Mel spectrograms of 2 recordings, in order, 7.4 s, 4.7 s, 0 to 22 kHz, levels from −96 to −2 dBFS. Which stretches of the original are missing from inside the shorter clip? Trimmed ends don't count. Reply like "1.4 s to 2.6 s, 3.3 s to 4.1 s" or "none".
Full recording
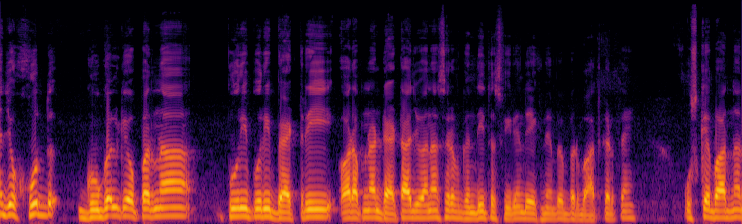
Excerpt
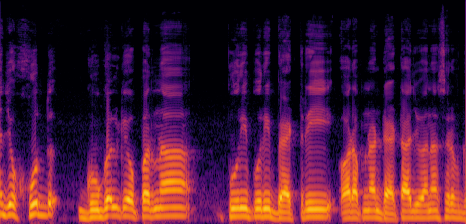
none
